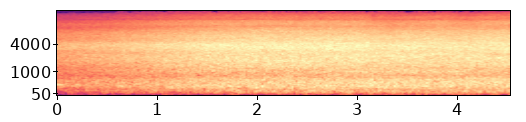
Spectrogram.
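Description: Steady rushing noise of a waterfall pouring into a pool, growing a little louder over the first two seconds and then holding even.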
